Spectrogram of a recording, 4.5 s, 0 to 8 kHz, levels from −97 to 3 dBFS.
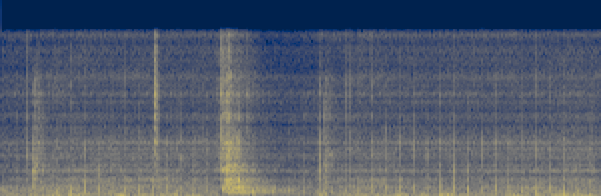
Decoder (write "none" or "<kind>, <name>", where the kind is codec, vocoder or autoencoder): codec, SNAC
